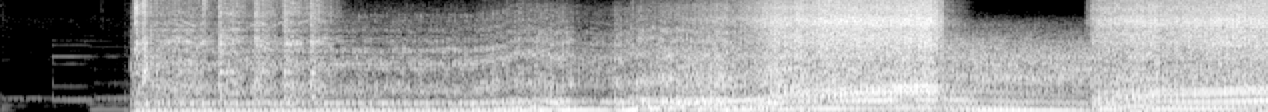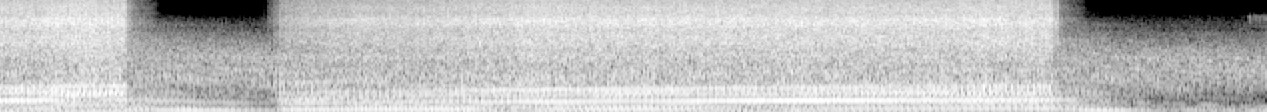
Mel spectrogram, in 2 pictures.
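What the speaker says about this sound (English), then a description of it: "those cone filters, they made the engine scream when you hit a high RPM" A Ford car engine fitted with a K&N cone-filter cold air intake starts and revs hard several times, each rev rising to a loud roaring whine then dropping back, close and aggressive.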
